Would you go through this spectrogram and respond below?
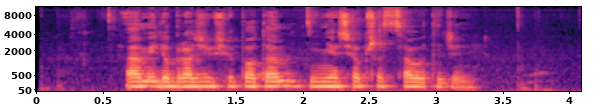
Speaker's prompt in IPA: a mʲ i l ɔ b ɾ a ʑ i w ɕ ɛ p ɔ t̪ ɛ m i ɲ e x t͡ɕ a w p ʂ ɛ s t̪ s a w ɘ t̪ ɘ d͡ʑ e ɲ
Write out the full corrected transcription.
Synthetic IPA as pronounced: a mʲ i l ɔ b ɾ a ʑ i w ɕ ɛ p ɔ t̪ ɛ m i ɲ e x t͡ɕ a w p ʂ ɛ s t̪ s a w ɘ t̪ ɘ d͡ʑ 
